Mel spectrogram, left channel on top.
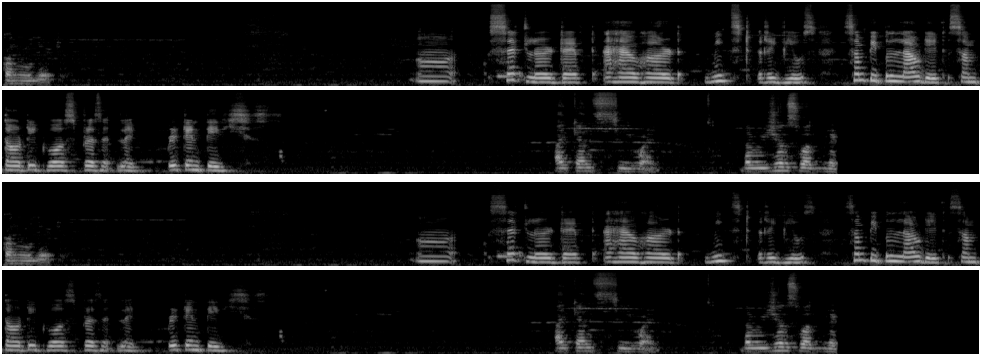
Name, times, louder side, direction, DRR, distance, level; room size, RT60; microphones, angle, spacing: voice 1, 0.0-0.5 4.9-5.1 15.3-16.4 17.2-18.1, left 1 dB, 15° left, 3.2 m, -33 dB
voice 2, 4.1-4.5 4.9-12.4, left 3 dB, 80° left, 1.1 m, -28 dB
head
